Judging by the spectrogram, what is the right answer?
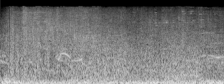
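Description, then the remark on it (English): A building explosion: a loud, deep roaring boom that holds as a steady, heavy rumble with rough crackling noise throughout, with no voices. “Get out! She's gonna blow!”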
